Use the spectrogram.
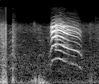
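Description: A seagull being fed outdoors gives one loud, close, harsh call lasting under half a second, after a few dull knocks and rustles.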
